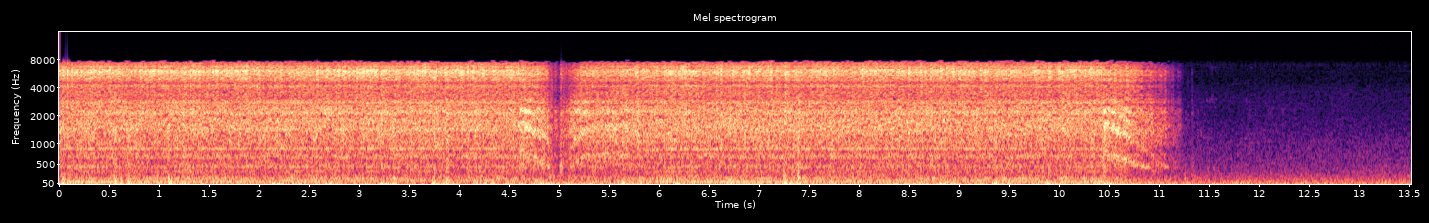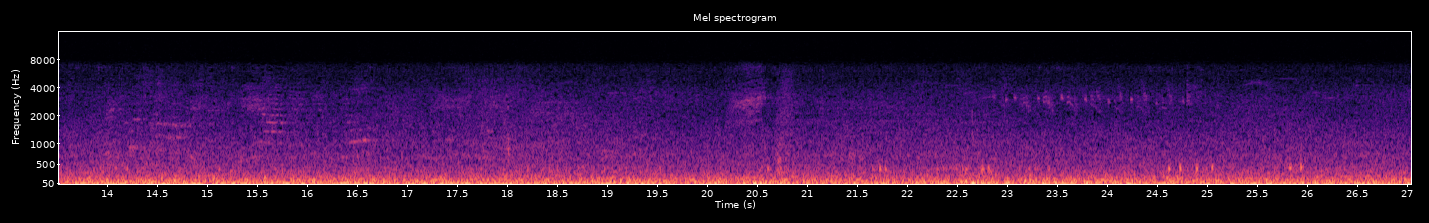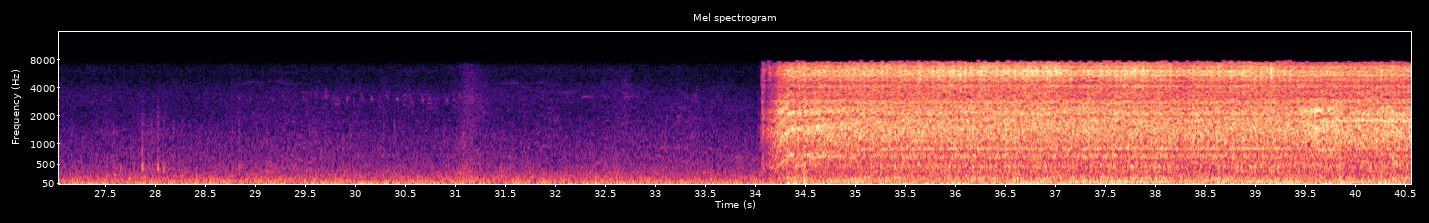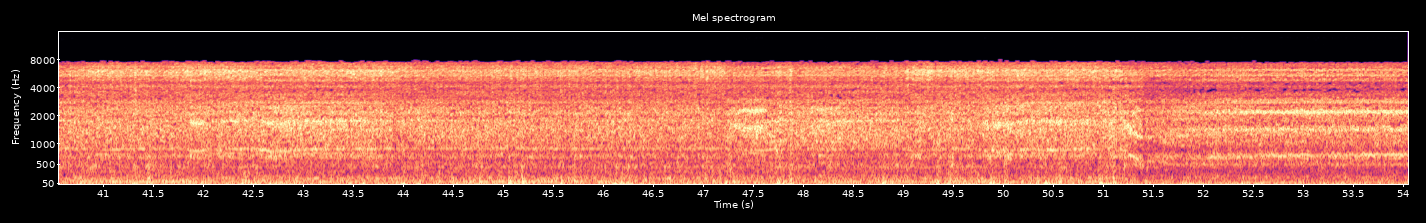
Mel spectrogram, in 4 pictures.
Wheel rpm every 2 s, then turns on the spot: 230, 230, 140, 230, 230, 90, 0, 0, 0, 0, 0, 0, 0, 0, 0, 0, 0, 170, 230, 230, 230, 230, 230, 230, 230, 210, 160.
none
